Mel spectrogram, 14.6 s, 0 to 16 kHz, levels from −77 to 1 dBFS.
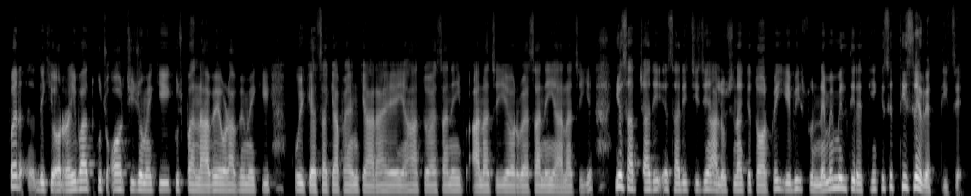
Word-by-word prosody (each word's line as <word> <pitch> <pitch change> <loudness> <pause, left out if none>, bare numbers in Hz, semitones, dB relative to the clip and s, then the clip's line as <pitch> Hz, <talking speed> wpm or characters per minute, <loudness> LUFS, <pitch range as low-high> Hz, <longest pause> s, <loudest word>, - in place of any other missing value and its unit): पर 200 +1 +2 0.3
देखिए 135 0 +2
और 130 - +4
रही 135 +3 +5
बात 155 0 +4
कुछ 150 -1 -4
और 150 0 +2
चीज़ों 140 0 +3
में 130 0 +3
कि 130 0 0
कुछ 140 0 -4
पहनावे-ओढ़ावे 120 0 +1
में 120 -1 0
कि, 125 +2 -7 0.4
"कोई 130 -1 +2
कैसा 120 +1 +2
क्या 120 0 -1
पहन 120 -1 -1
के 115 - -1
आ 110 -1 -1
रहा 110 +1 -3
है, 115 -1 0
यहाँ 115 +1 -3
तो 115 -1 -1
ऐसा 115 0 -4
नहीं 120 -1 -2 0.2
आना 115 0 +1
चाहिए 110 +1 -5
और 110 -1 +1
वैसा 110 +1 -1
नहीं 110 0 -1
आना 105 +1 -2
चाहिए।" 105 +4 -9 0.4
ये 205 -1 +9
सब 160 -4 0
चारी 145 +1 0
अ, - - +2
सारी 135 0 0
चीज़ें 135 +2 -2
आलोचना 125 +1 -1
के 125 - -3
तौर 115 -1 -1
पे 155 - -1
ये 135 -4 -1
भी 155 +3 -1
सुनने 125 -5 0
में 155 +4 +3
मिलती 170 -3 +3
रहती 140 +3 -1
हैं, 150 - -4
किसी 170 +4 -3
तीसरे 190 -2 +6
व्यक्ति 95 -3 -2
से। - - -8
125 Hz, 220 wpm, -23 LUFS, 115-145 Hz, 0.4 s, ये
